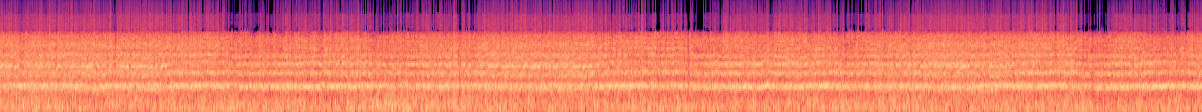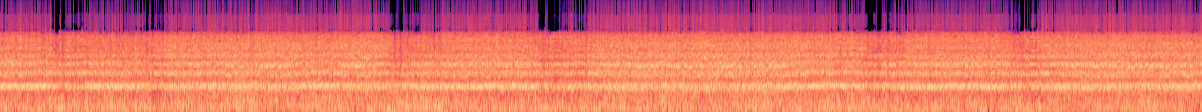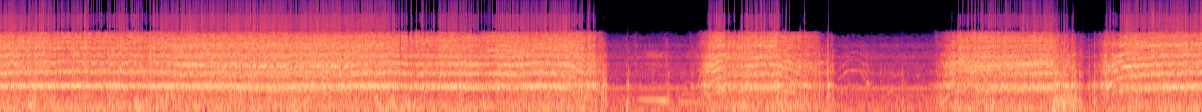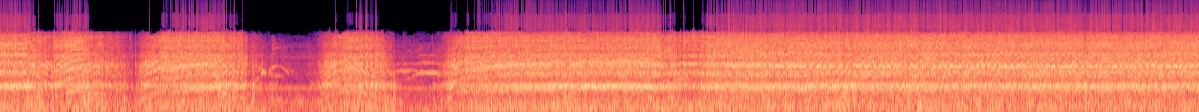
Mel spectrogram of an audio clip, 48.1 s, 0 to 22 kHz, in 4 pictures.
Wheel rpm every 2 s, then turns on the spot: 210, 220, 210, 220, 210, 220, 220, 220, 220, 210, 220, 210, 230, 210, 210, 70, 50, 130, 140, 70, 120, 210, 210, 210.
38-40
